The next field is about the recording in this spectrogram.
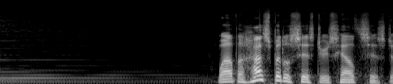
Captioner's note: voiceover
